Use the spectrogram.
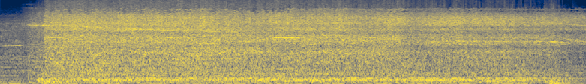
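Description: The Blackbird jet touches down in Midtown, New York, ahead of a police perimeter, with a loud, steady engine roar that swells in abruptly and holds, a thin high-pitched whine riding over the dense rumble throughout.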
